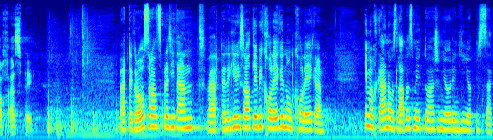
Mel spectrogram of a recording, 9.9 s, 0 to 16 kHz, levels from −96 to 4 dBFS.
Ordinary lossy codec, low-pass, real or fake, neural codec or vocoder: none; 14.4 kHz; real; none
